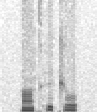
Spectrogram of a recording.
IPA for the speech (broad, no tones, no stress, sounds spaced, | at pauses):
ɑ̃ kʰ y t͡ʃ o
